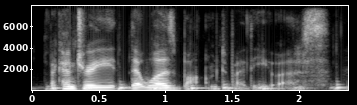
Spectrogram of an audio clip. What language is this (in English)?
English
